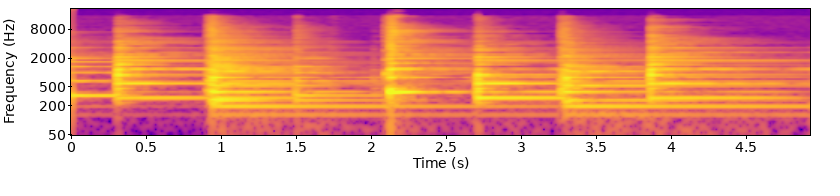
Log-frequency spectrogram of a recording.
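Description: Banjo phrases in bum-ditty (clawhammer) style with a pull-off to the open first string, a string of plucked notes and brushed strums that ring out one after another, close and clear with no voices.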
